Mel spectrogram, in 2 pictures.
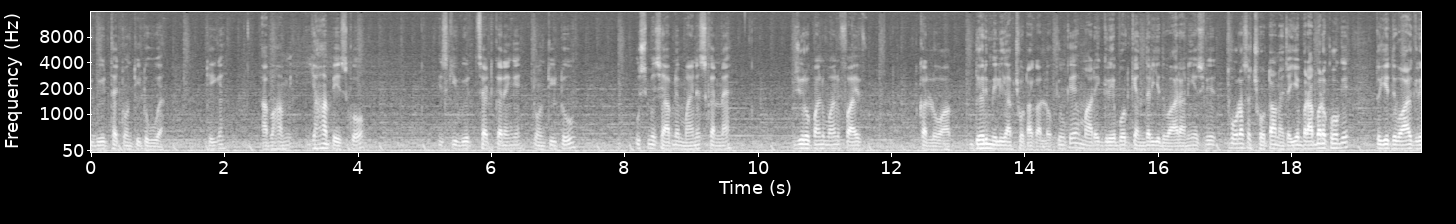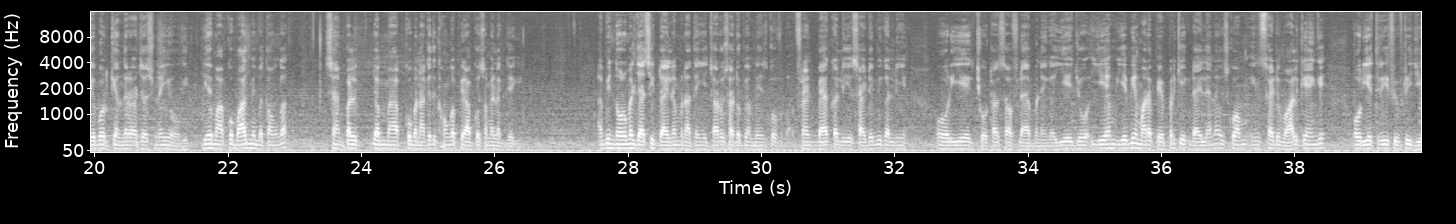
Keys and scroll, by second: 7.2 typing, 8.5 typing, 9.9-11.7 typing, 14.7 BackSpace, 15.2 8, 17.7 Return, 21.2 v, 21.3 space, 33.6 2, 33.8 Return, 35.4-36.8 typing, 37.8 typing.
